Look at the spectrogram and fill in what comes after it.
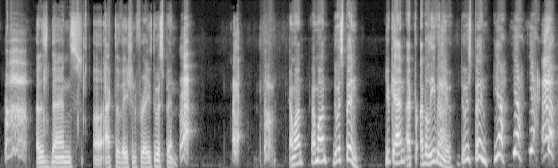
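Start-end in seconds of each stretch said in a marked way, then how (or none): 5.7-11.1 much higher, rising cheer; high encouraging coax. Real, not acted. Owner urges her bird to do a spin, high cheering.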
